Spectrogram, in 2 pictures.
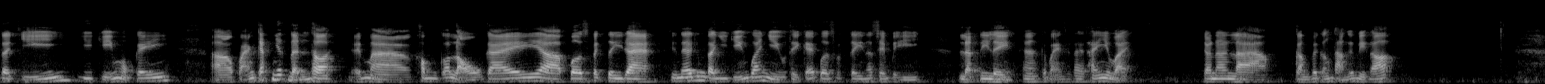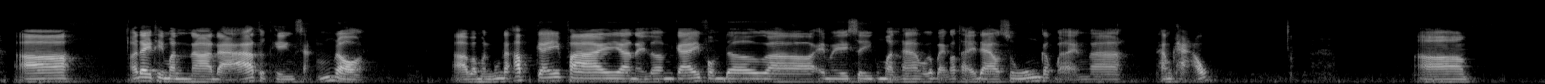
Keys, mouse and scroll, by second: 6.3 p, 14.0 click, 15.6 click, 16.6 click, 17.9 click, 21.7 click, 23.6 click, 23.7 click, 24.7 click, 24.8 click, 26.2 click, 26.4 click, 27.0 click, 27.1 click, 28.4 click, 29.3 click.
